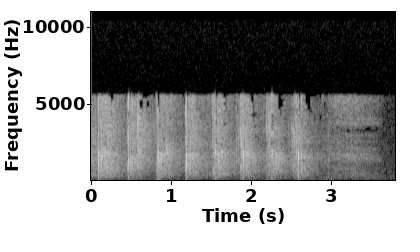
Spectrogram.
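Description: A church audience claps together to rejoice for the Kids Life youth, in a steady, even rhythm, about eight sharp unison claps roughly a third of a second apart, before the clapping fades into a soft murmur of noise.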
